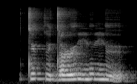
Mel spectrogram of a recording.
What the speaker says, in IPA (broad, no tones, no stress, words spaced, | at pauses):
tɨkɨ dɐ ɭɨ ŋu ŋɨ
